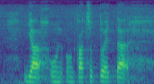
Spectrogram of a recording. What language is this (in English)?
Finnish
